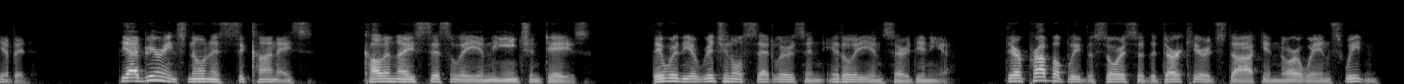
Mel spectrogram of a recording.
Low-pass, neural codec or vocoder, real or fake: 7.2 kHz; codec, 16 kHz, 1.1 kbps, Voila-Tokenizer; fake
